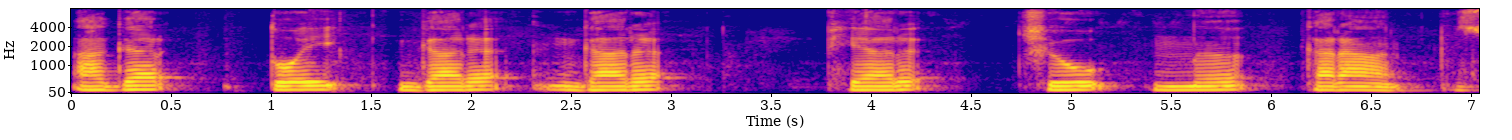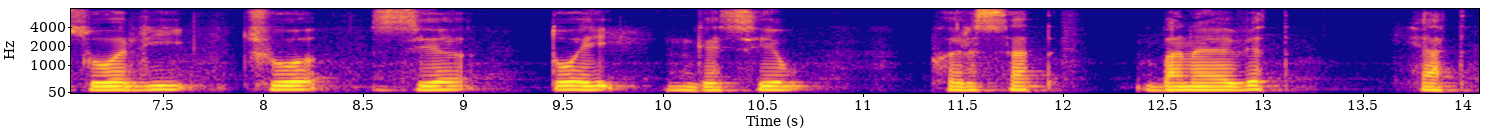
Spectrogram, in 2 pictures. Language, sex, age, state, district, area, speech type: Kashmiri, male, 18-30, Jammu and Kashmir, Shopian, rural, read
